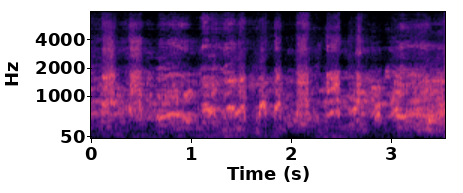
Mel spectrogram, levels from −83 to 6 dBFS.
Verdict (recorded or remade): remade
